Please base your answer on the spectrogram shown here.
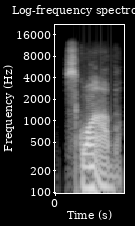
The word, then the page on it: squab: American English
